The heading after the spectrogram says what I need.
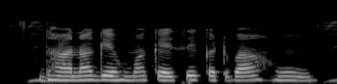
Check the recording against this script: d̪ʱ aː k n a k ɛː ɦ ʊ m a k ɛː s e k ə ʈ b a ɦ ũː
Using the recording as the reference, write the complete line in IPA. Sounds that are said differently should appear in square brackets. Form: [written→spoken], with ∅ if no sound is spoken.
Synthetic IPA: d̪ʱ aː [k→∅] n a [k→ɡ] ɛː ɦ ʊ m a k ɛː s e k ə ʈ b a ɦ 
